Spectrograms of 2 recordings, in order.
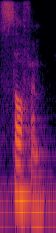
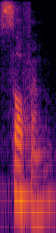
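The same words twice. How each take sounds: The two takes are said the same way.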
